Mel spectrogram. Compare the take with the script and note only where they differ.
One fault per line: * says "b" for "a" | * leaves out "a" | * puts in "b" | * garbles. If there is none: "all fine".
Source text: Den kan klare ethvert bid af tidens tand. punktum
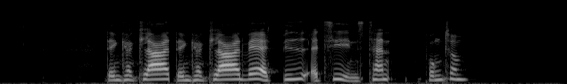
* puts in "den kan klare"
